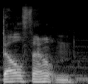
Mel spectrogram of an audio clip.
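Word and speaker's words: Bellefontaine: They also have Bell Fontaine, which should sound like Bella Fontaine, but they pronounce it Bell Fountain.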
